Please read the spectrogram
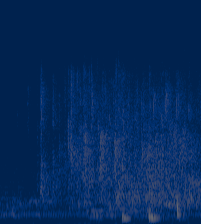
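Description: Faint, even rustling noise with two soft low thumps about two and a half and three seconds in.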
